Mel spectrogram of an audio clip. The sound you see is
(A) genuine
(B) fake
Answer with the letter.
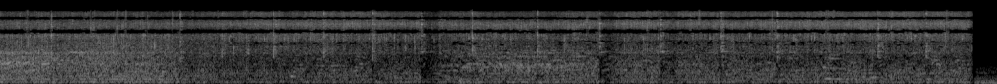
B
